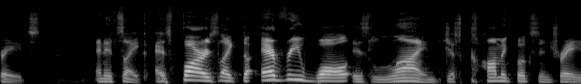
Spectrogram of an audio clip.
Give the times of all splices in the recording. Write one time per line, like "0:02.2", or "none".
none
